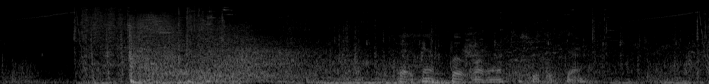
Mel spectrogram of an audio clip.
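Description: Debris clatters and scatters across the ground.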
